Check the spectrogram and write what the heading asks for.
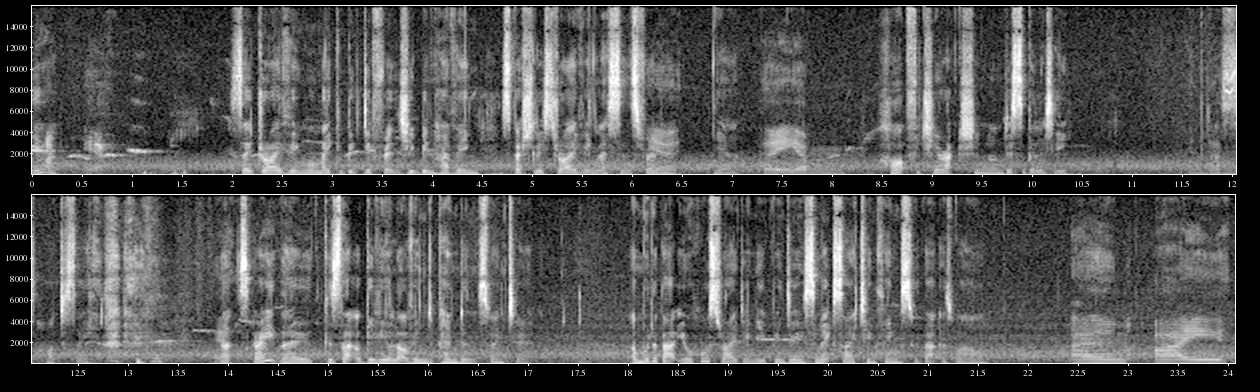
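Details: Adult interviewer, outdoors; typical speech.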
